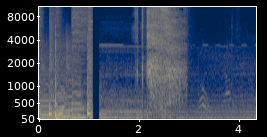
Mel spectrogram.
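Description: Rock music for about a second, then a cut to the launch site, where a Quest D20-4W Q-Jet model rocket motor ignites about two seconds in with a loud rushing hiss lasting about a second. The hiss drops away as the rocket climbs, leaving a quieter steady background.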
